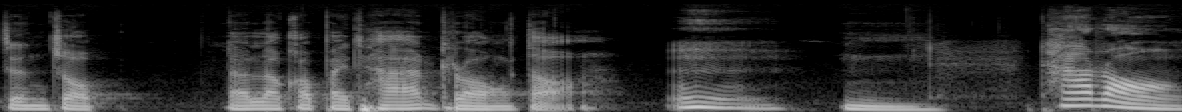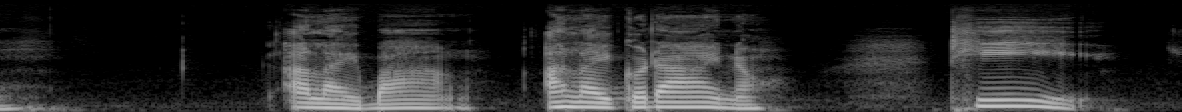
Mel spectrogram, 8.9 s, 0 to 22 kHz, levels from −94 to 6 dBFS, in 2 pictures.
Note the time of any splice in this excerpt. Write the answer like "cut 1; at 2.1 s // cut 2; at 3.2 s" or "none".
none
